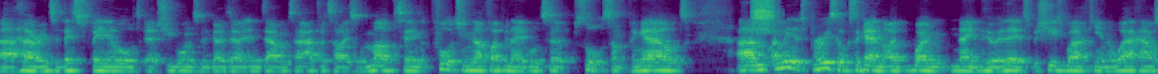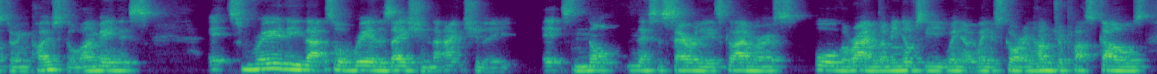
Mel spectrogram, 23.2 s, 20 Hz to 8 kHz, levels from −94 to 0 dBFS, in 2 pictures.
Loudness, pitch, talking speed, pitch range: -26 LUFS, 120 Hz, 195 wpm, 115-130 Hz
